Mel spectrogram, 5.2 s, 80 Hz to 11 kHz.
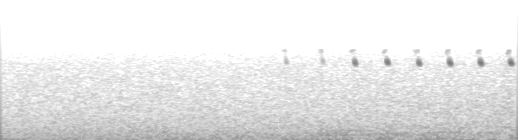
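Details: Booted eagle recorded in Parc Natural dels Ports on a June 2021 morning: after nearly three seconds of low rumble, roughly eight high, clipped notes follow in an even series.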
